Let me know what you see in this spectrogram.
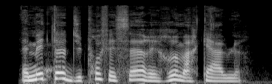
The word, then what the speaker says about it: remarquable: Right. Remarquable. This is spelt R-E-M-A-R-Q-U-A-B-L-E.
